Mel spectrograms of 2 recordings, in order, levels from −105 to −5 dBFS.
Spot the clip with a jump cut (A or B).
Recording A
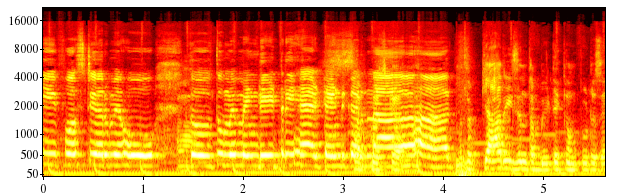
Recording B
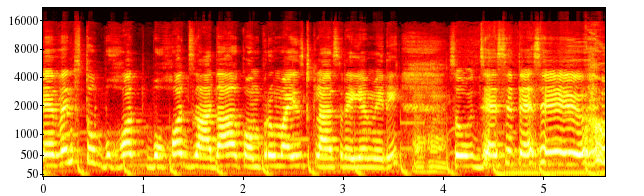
A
